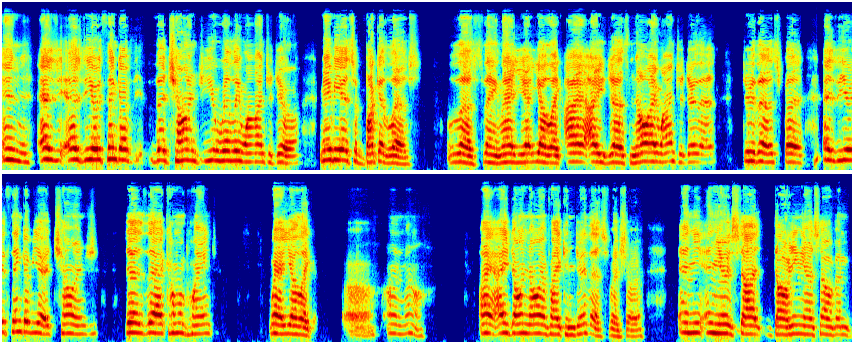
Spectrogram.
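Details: Woman with a long-standing speech impediment affecting her voice and coordination, which she tried to deny for years; speech impediment.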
